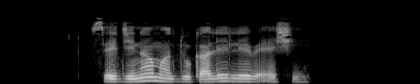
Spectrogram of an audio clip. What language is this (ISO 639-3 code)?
trw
